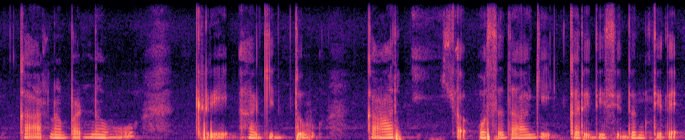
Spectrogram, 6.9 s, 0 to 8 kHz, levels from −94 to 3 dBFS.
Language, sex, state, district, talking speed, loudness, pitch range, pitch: Kannada, male, Karnataka, Bangalore, 80 wpm, -21 LUFS, 155-180 Hz, 170 Hz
